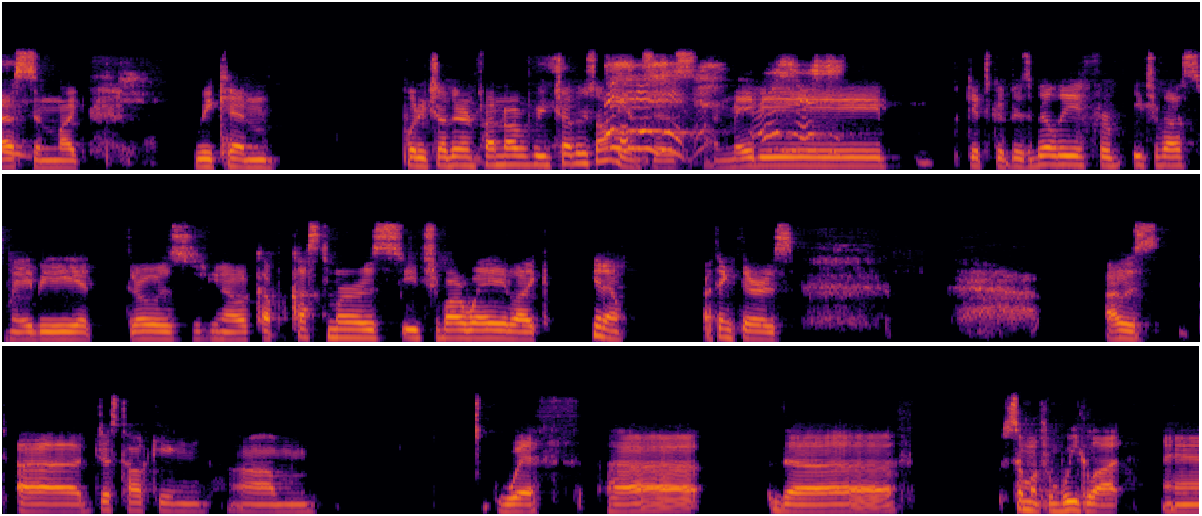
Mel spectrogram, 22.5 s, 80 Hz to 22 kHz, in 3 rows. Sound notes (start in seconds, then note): 13.6 sighs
